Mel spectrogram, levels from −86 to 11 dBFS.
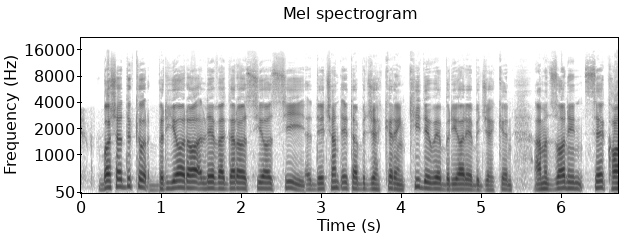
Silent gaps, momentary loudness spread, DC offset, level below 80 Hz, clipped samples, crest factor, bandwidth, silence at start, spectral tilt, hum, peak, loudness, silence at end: none; 8 LU; under 0.1%; -64 dBFS; under 0.1%; 16 dB; 13 kHz; 0.25 s; -6 dB/octave; none; 0 dBFS; -16 LUFS; 0 s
